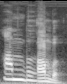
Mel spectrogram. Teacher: ਦੇਖੋ ਨੱਕ ਵਿੱਚ ਵੀ ਆਵਾਜ਼ ਆ ਰਹੀ ਹੈ, ਨਾਲ ਪੱਬੇ ਨੂੰ ਵੀ ਡਬਲ ਬੋਲਿਆ ਜਾ ਰਿਹਾ ਹੈ · ਟਿੱਪੀ ਦੋਨਾਂ ਦਾ ਹੀ ਰੋਲ ਕਰ ਰਹੀ ਹੈ, ਬਿੰਦੀ ਦਾ ਵੀ ਔਰ ਅੱਧਕ ਦਾ ਵੀ। ਨੱਕ ਵਿੱਚ ਵੀ ਆਵਾਜ਼ ਨਿਕਲ ਰਹੀ ਹੈ ਔਰ ਅੱਖਰ ਤੇ ਦਬਾਅ ਵੀ ਪੈ ਰਿਹਾ ਹੈ।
